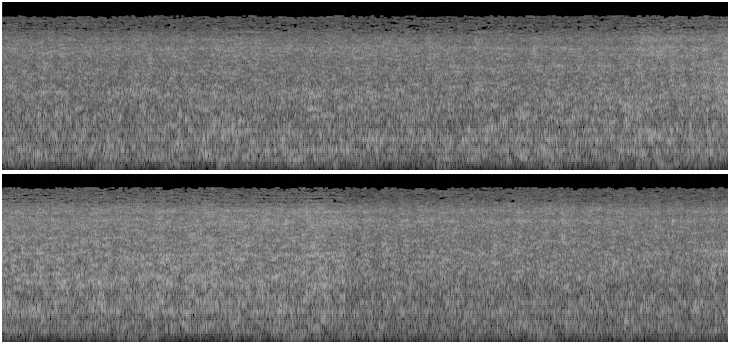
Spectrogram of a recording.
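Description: Steady rushing of a shallow, rocky river, an even noise without breaks.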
